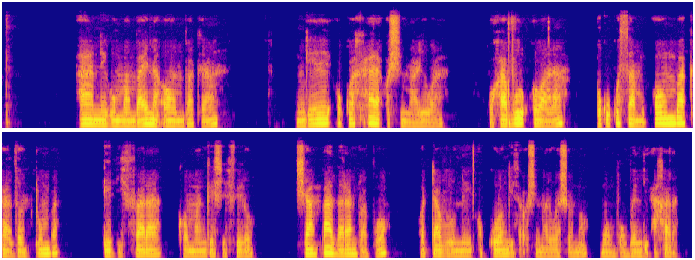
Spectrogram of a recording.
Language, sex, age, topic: Oshiwambo, male, 25-35, agriculture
